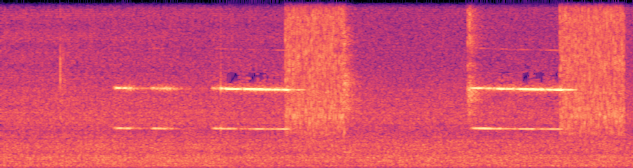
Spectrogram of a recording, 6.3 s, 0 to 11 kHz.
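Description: CO2 fractional laser machine firing: a high electronic beep, each followed at once by a short hiss, twice (with a pair of shorter beeps before the first), over the machine's steady low hum.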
